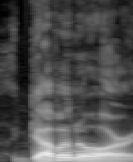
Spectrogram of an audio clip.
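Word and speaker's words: Gouverneur: So, rhymes with manure.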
